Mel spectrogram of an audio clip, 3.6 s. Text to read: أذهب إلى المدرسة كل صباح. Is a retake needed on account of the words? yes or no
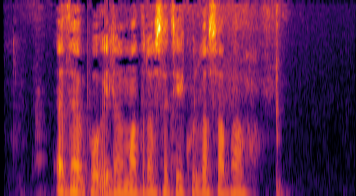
no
